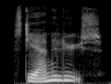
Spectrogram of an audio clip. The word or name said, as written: stjernelys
